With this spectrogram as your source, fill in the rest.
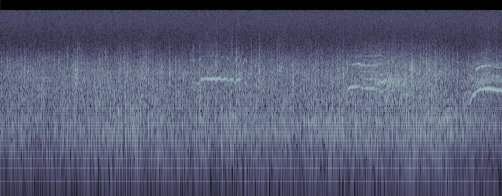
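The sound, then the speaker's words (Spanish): A dense clatter of many hooves clip-clopping continuously, with several horses neighing and whinnying over it, clearest near the middle and toward the end, on an estancia in Río Grande, Magallanes. No one speaks. “Sin embargo, está presente un oficio importante y tradicional en la vida estanciera, el campañista o encargado de los caballos.”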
